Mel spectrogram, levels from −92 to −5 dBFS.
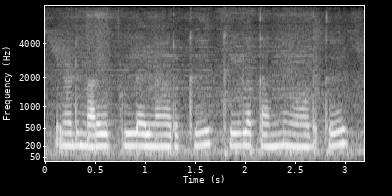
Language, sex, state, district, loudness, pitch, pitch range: Tamil, female, Tamil Nadu, Kanyakumari, -14 LUFS, 200 Hz, 195-205 Hz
